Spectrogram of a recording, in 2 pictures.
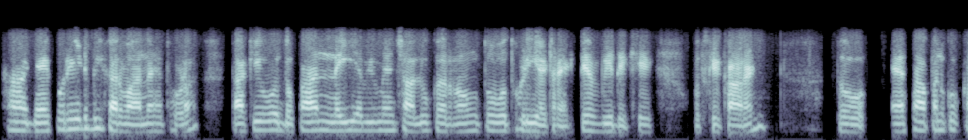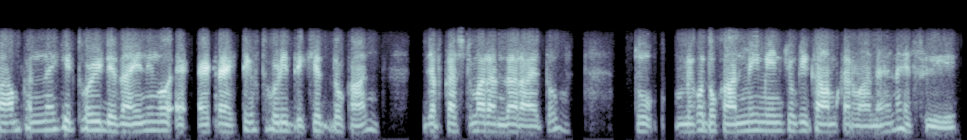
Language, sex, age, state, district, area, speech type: Hindi, male, 18-30, Madhya Pradesh, Jabalpur, urban, conversation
